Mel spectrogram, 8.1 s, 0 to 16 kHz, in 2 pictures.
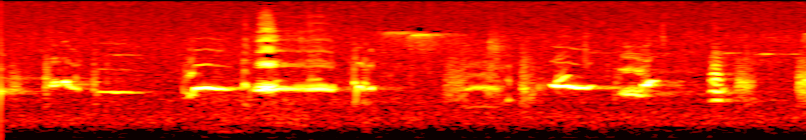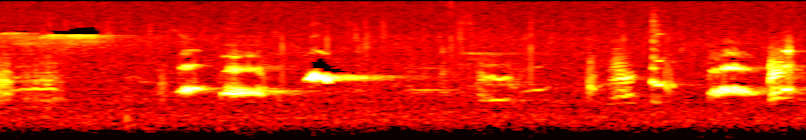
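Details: Eurasian bullfinch singing in the Tula Zaseki forest, Tula Oblast, Russia, on 18 March 2015: a quiet, halting warble of soft piping whistles and short creaky, buzzy notes around mid-pitch, delivered in scattered bursts with brief pauses, background otherwise silent.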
